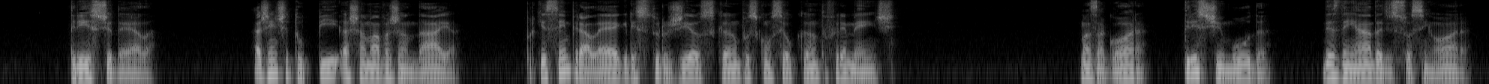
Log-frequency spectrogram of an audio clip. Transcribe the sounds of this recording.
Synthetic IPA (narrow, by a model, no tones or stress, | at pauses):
t̪ɾist͡ʃɪd̪ɛlɐ̰ | ɐʒẽnt͡ʃɪt̪upiʔɐʃamavɐʒɐ̃nd̪ajɐ̰ | poɾkesẽmpɾɪalɛɡɾɪst̪uɾʒiɐʊskɐ̃mpʊskõʊsewkɐ̃nt̪ʊfɾemẽnt͡ʃɪ̥ | mɐzaɡɔɾɐ | t̪ɾist͡ʃɪːmud̪ɐ | d̪ezd̪ẽɲad̪ɐd͡ʒɪsuɐsẽɲɔɾɐ̰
